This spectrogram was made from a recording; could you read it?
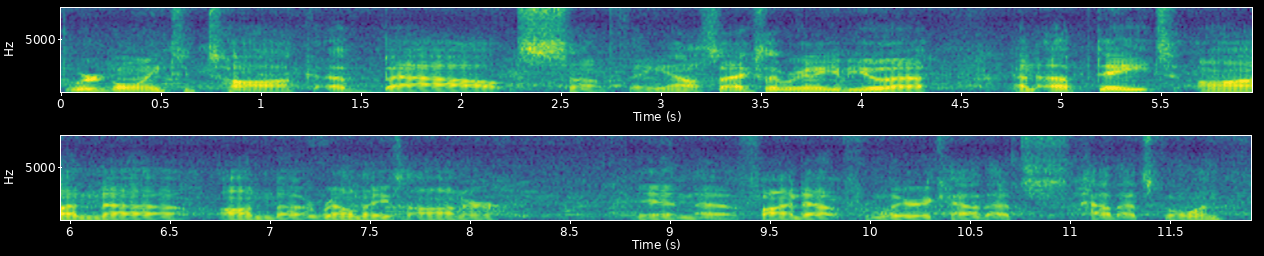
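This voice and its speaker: Halting male podcast host, chatter behind him. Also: medium pitch, steady tone. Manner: halting, searching for words. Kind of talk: casual podcast chat.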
